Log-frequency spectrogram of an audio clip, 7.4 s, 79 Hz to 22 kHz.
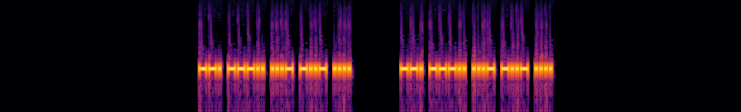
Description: Morse code, heard as a keyed tone, about 53 wpm, 700 Hz. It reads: G8VXH G8VXH
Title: DXCC-100 Call Signs - 5 Characters - Repeated 2x - 50wpm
